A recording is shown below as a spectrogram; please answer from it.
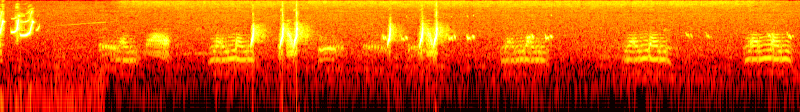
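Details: Rain quail, locally called bedana or batair: sharp doubled clicking notes mixed with buzzy, harmonic-rich bursts, repeated roughly once a second, with short pauses between groups.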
